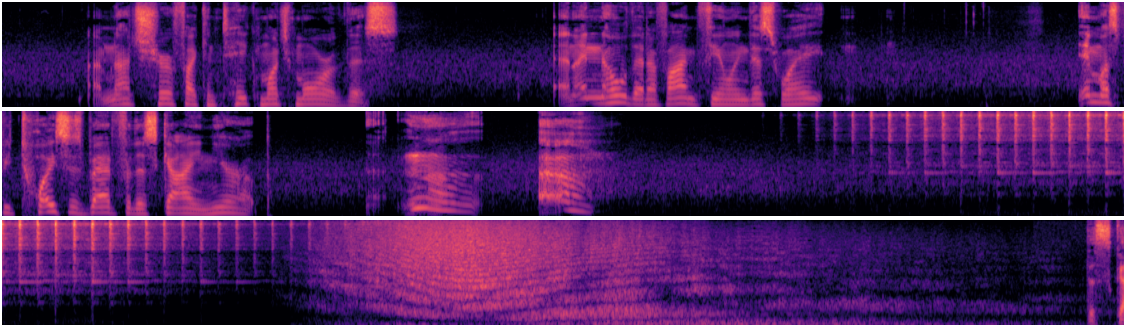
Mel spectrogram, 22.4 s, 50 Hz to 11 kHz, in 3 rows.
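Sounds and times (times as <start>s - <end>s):
speech: 0.5s - 2.7s, 3.7s - 5.7s, 7.2s - 9.3s, 10.2s - 11.5s, 22.2s - 22.4s
person grunting: 9.9s - 11.6s
rapid rattling buzz: 12.6s - 18.6s
private jet roaring overhead: 16.8s - 22.4s.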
